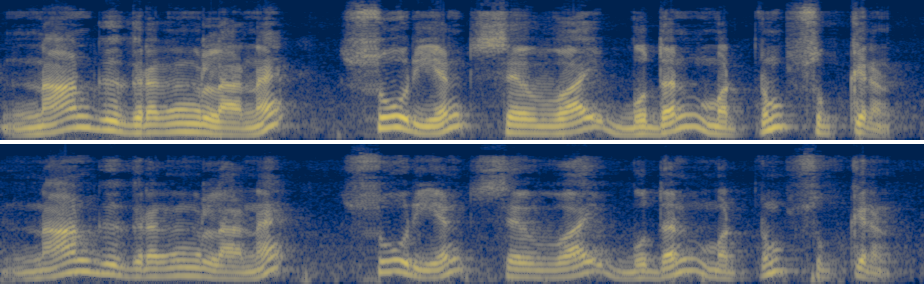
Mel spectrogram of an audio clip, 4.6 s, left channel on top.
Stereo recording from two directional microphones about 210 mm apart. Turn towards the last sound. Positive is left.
turn(degrees=35)  # may be behind; listen again after turning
